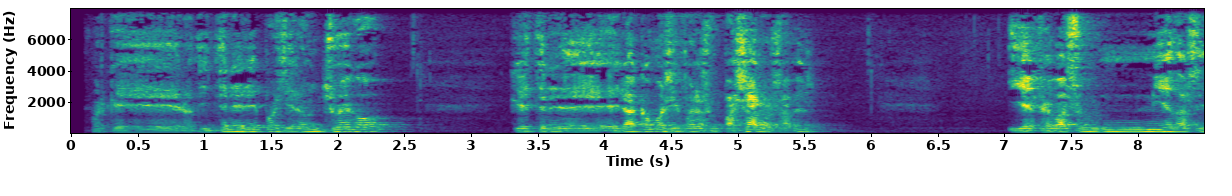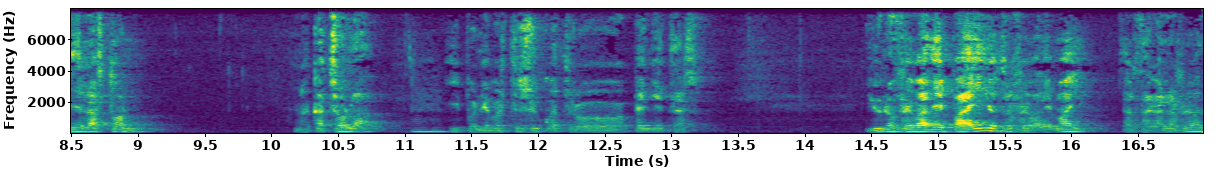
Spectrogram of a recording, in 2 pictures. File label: aragones altoaragon, spanish accents; Aragonese; Panzano; Labata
